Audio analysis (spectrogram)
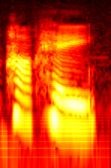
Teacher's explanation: Is mid level, mid level.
